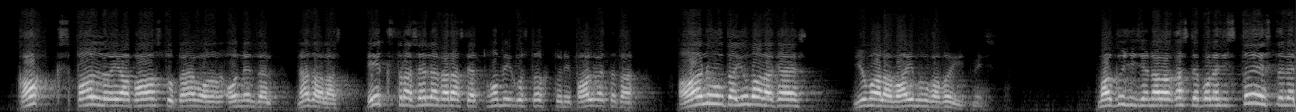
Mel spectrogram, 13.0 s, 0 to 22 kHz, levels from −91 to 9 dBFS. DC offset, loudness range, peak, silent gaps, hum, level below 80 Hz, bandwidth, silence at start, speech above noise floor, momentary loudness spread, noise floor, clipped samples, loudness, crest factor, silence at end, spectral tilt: under 0.1%; 3 LU; -2 dBFS; none; none; -64 dBFS; 7.6 kHz; 0.2 s; 58 dB; 11 LU; -76 dBFS; under 0.1%; -18 LUFS; 16 dB; 0 s; -6.5 dB/octave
